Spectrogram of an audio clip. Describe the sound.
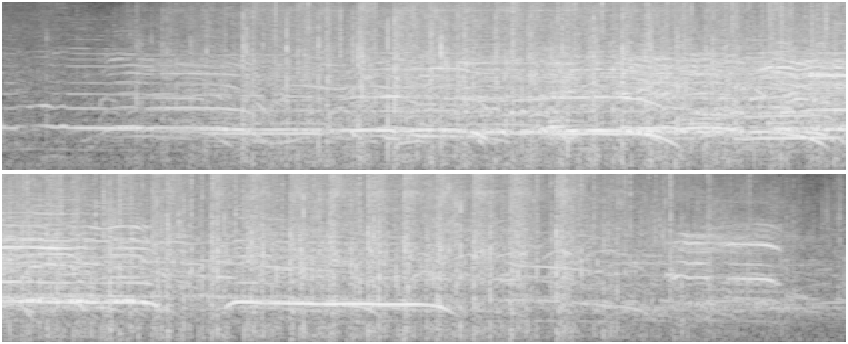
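Belgian fans cheer riders on a cycling race climb: a loud, continuous roar of crowd shouting and cheering with sustained tones rising above it, steady throughout.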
